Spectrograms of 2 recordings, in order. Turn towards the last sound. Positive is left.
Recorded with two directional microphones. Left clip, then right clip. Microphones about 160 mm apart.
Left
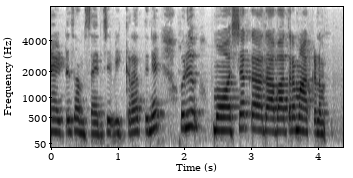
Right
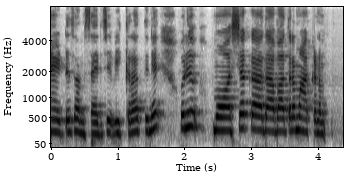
turn(degrees=-10)  # may be behind; listen again after turning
